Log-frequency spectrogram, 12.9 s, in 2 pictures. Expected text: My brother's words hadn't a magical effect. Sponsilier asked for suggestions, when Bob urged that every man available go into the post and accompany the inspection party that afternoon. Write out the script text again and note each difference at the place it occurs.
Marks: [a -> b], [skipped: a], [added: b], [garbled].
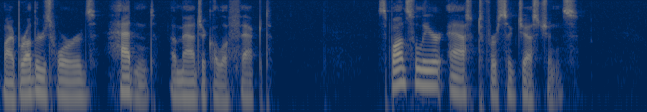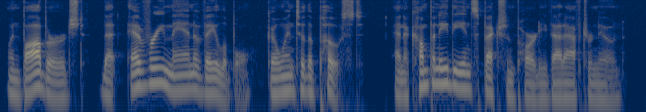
My brother's words hadn't a magical effect. Sponsilier asked for suggestions, when Bob urged that every man available go into the post and accompany the inspection party that afternoon.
